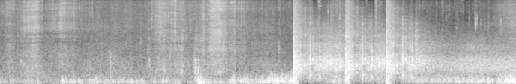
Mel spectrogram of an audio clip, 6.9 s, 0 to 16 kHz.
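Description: Several loud, sharp pistol shots from an HK VP9 firing 147 grain full metal jacket rounds into a cinder block crack out in a rapid sequence at an outdoor range.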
